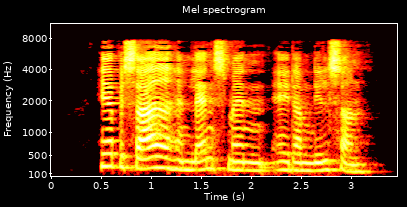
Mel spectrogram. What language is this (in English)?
Danish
